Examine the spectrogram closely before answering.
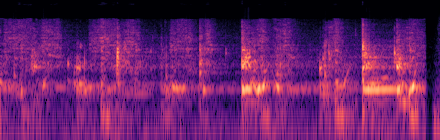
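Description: A spoon stirs a potion containing horned slugs and porcupine quills in a cauldron, scraping and clinking against the sides in about five steady, rhythmic clockwise strokes, moderately loud with no voices.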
